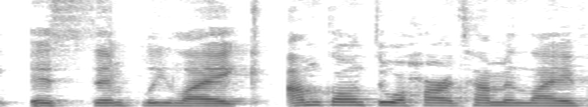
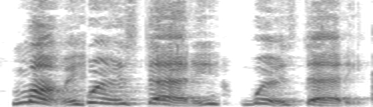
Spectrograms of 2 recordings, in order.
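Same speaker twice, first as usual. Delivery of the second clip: put-on high, loud little girl crying for daddy; distraught child; 8 semitones higher, 5 dB louder than usual. Toddler begging her mom to find daddy, high and whiny. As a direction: play the upset toddler. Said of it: "she is distraught".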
